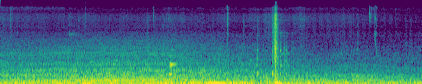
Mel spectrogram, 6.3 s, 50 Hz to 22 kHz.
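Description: A Mercedes V-Class Extra LWB V300d van drives through a braking test, its steady road rumble and engine drone easing down, with a short knock or thud as it comes to a stop and no talking.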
